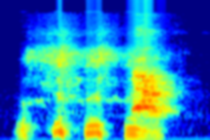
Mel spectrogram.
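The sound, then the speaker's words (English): A dog barks four times in quick succession, the last bark longer and harsher than the rest, moderately loud with no talking over it. “Even the dog's wondering if you're dying.”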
